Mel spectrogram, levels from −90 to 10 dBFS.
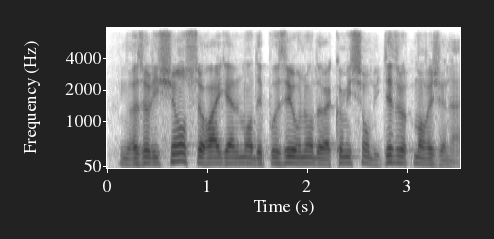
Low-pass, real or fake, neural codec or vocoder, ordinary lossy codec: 7.2 kHz; fake; codec, 24 kHz, 0.9 kbps, WavTokenizer, small release; none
